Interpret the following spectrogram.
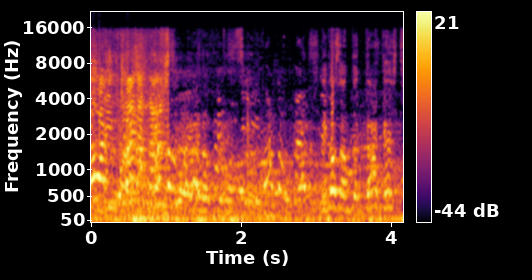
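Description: Several people talking and chattering over one another close to the microphone, with crowd babble behind.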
